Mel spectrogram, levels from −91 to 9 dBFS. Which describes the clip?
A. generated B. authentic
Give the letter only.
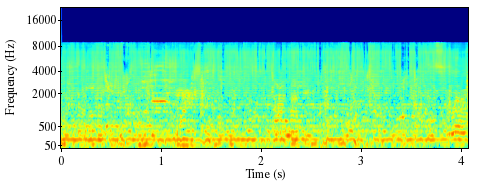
A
